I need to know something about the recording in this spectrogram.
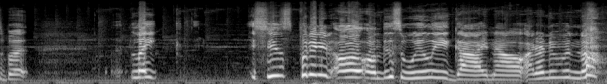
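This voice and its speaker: A woman's voice: high voice, fairly bright tone, poor audio. A woman hosting a commentary video, reacting in a casual, exasperated way. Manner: exasperated, incredulous remarks. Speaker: commentary channel host.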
